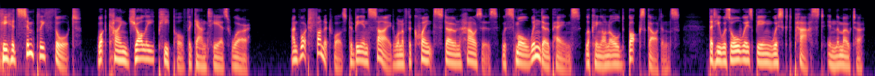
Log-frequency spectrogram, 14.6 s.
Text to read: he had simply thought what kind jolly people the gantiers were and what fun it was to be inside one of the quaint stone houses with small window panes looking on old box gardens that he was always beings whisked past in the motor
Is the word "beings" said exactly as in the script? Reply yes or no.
no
